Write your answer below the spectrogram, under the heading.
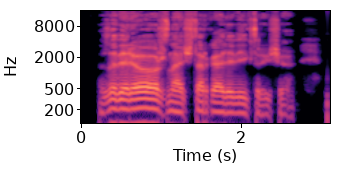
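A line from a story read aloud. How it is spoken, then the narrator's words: Sad question. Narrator (Russian): грустно спросил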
